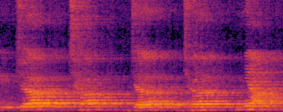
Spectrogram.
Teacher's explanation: ಹಾಗೆಯೇ ಚವರ್ಗ, ಇವನ್ನ ತಾಲು ಅಂತ ಕರೀತೀವಿ. ತಾಲು ಅಂದ್ರೆ ಹಲ್ಲಿನ ಮೇಲ್ಭಾಗದ ಹಲ್ಲಿನ ಹಿಂಬದಿಯಲ್ಲಿ ಒಸಡಿನ ಸ್ವಲ್ಪ ಮೇಲ್ಭಾಗದಲ್ಲಿ ಈ ಅಕ್ಷರಗಳು ಉಚ್ಚಾರಣೆ ಆಗುವಾಗ ನಾಲಿಗೆ ಸ್ಪರ್ಶವಾಗುತ್ತೆ.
